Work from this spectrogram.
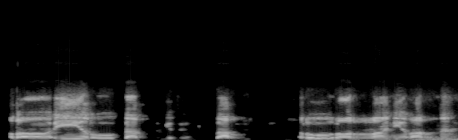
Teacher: Ro ada bergetar, tapi getarannya jangan terlalu banyak, cukup 2 getaran ya. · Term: takrir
